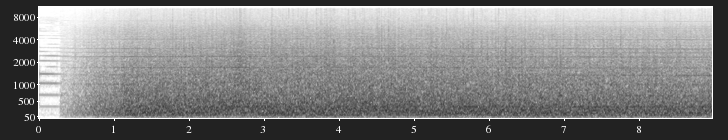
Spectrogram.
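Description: Heavy wind rush over the onboard camera's microphone on a home-made RC Su-27 model jet in flight, with the motor's steady drone underneath. It rises over about the first second and cuts off abruptly at the end.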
